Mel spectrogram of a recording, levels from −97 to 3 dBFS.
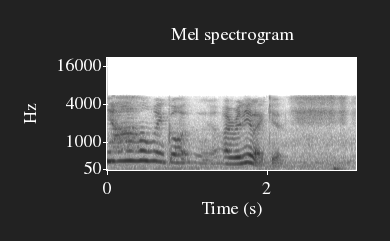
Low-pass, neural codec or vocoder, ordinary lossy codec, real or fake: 5.4 kHz; none; AAC, 32 kbps; real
